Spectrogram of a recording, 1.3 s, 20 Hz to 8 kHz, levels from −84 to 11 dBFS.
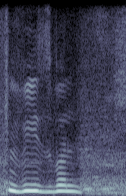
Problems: constant background noise, low volume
